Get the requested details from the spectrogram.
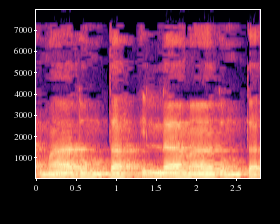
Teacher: میم ساکن پہ اظہار ہے، اظہار شفوی، تا پر زبر معروف طریقے سے پڑھیں گے جلدی.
